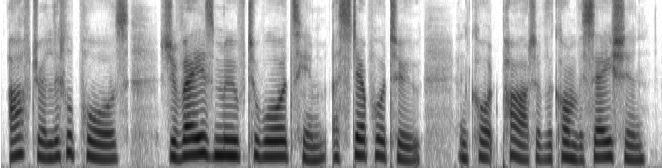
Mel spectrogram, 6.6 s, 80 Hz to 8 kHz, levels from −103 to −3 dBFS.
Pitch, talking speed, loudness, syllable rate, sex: 220 Hz, 165 wpm, -19 LUFS, 5.1 syllables/s, female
